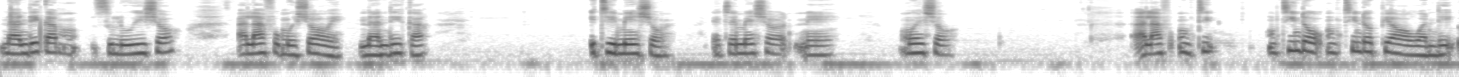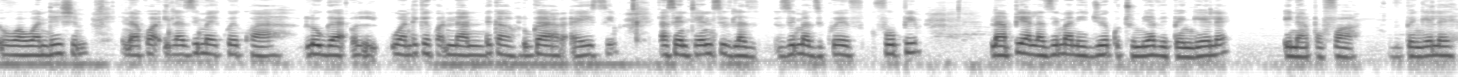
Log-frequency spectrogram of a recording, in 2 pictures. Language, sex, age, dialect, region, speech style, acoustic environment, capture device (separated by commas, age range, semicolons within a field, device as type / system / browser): Swahili, female, 25-34, Kenya - Mombasa, Kenya, happy, silence, mobile / Linux / Chrome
